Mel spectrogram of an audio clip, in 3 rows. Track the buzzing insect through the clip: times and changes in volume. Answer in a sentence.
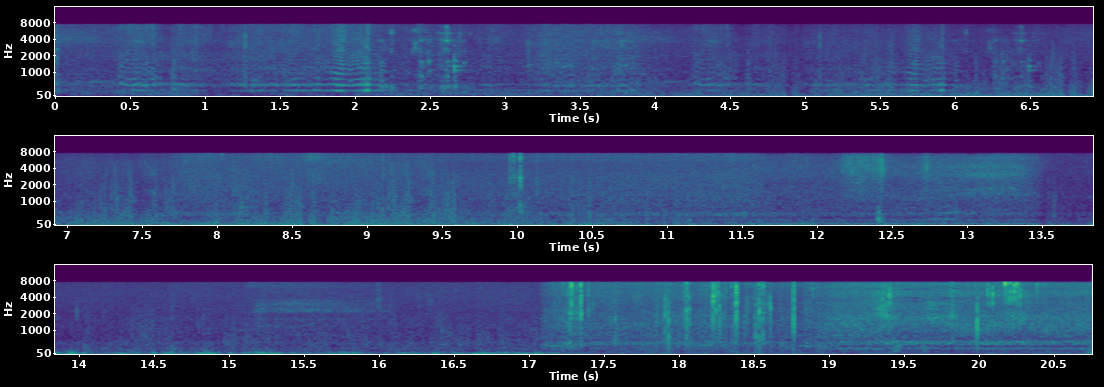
The buzzing insect can be heard from 0.0 to 20.7 s, getting quieter then louder.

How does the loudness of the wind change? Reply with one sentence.
The loudness of the wind goes up, then down.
